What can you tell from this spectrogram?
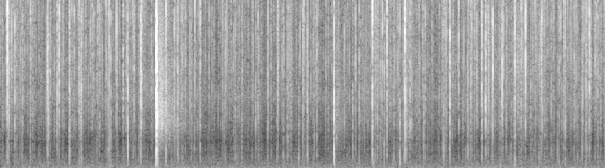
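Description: Faint crackling: irregular sharp clicks over a low steady hiss, with louder clicks about two seconds and four seconds in.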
